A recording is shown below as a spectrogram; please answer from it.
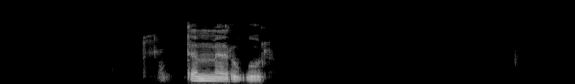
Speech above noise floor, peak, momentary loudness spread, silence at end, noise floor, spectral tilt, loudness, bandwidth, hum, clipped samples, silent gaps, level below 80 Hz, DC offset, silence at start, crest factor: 66 dB; -8 dBFS; 24 LU; 3.1 s; -89 dBFS; -6.5 dB/octave; -23 LUFS; 7.6 kHz; 50 Hz at -65 dBFS; under 0.1%; none; -68 dBFS; under 0.1%; 1.6 s; 22 dB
